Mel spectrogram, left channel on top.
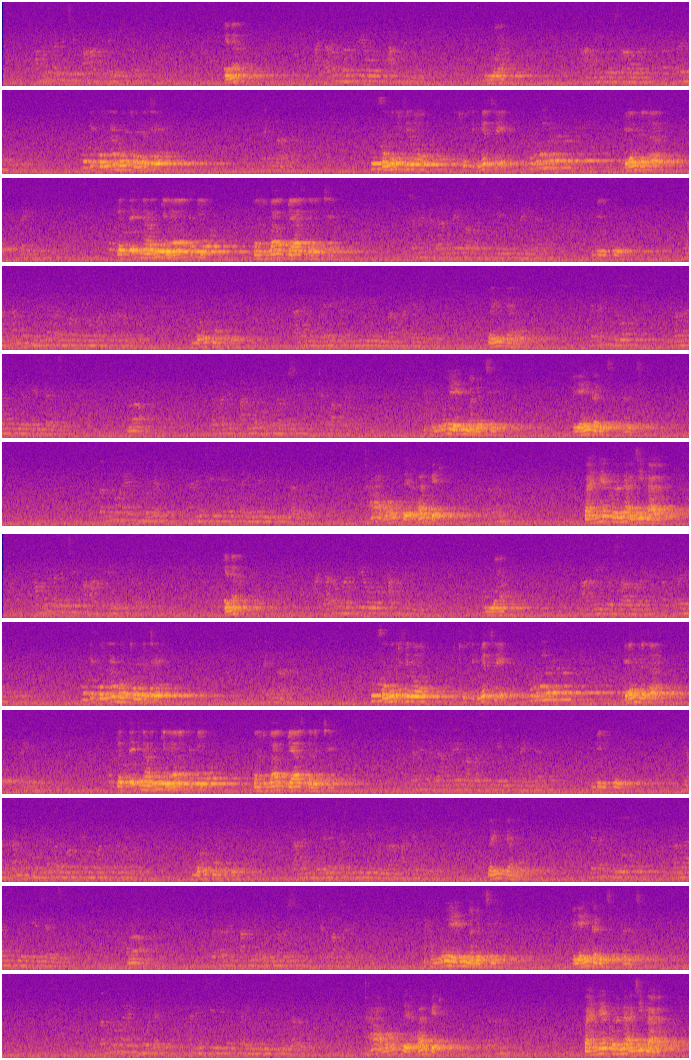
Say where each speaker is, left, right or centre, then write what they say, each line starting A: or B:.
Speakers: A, on the right; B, on the right.
A: हमरा लगै छै पहाड़ परै छै
B: केना
A: हजारो बस जे ओ थट छटी
B: वाह
A: आंधी ब बर्फ सब सहैछथिन
B: ई तुलना बहुत सुन्दर छै
A: धन्यवाद
B: समुद्र सेहो किछु सिखनेे छै निरन्द्रत
A: की सही सही
B: प्रत्येक लहर किनारा जति पहुँचबाक प्रयास करैत छै
A: चाहे हजार बेर वापस किए नहि जाय
B: बिलकुल
A: यात्रामे भोजनक अनुभव सेहो महत्वपूर्ण होइत छै
B: बहुत महत्वपूर्ण
A: कारण भोजन एक संस्कृतिके बुझबाक माध्यम छै
B: सही कहलौं
A: जखन किओ नव राज्य या देश जाइत छै
B: हँ
A: तखन स्थानीय भोजन अवश्य चखबाक चाही
B: हमरो एहन लागत छै त यही करैत छी करैत छी
A: कखनहु एहन भोजन खने छी जे पहिल बेर विचित्र लागल हो
B: हँ बहुत बेर हर बेर
A: तखन
B: पहले कुरमे अजीब लागा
